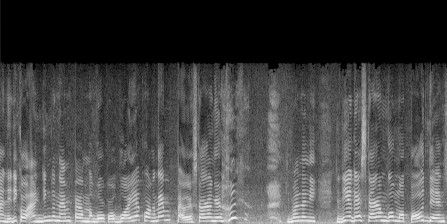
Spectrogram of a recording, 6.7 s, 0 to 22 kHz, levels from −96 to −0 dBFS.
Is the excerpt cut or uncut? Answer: uncut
